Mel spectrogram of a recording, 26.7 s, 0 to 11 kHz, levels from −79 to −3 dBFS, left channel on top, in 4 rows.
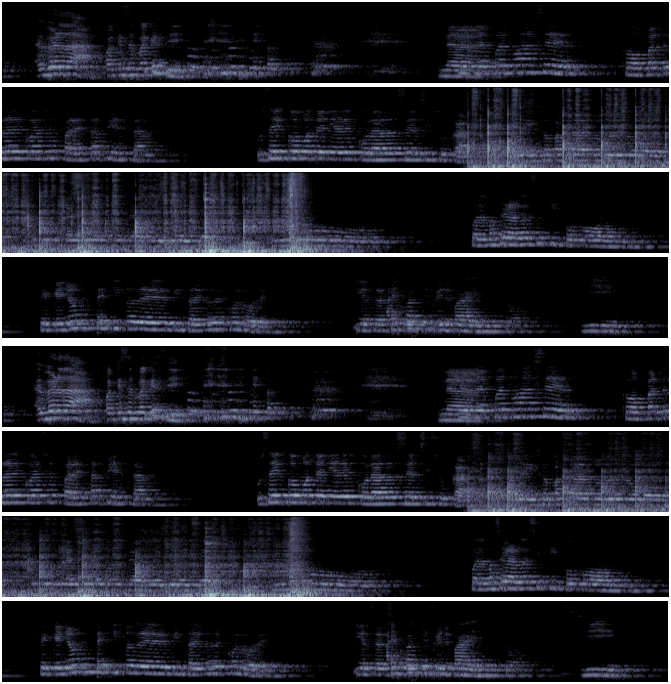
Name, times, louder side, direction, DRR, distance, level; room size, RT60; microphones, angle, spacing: voice 1, 0.3-2.6 3.6-4.0 4.4-4.8 16.0-17.1 23.9-24.9 25.8-26.2, right 1 dB, 65° right, 2 dB, 0.9 m, -44 dB
voice 2, 1.4-2.0 2.6-2.7 3.1-3.3 4.6-5.7 6.2-8.1 9.2-13.4 13.7-15.5 18.0-19.8 20.4-22.7 23.5-25.2, right 1 dB, 25° right, -2 dB, 0.6 m, -43 dB
Writing, 11.3-16.5, left 1 dB, 70° left, 0.5 m, -37 dB
4.8 x 3.7 x 2.3 m, 0.95 s
head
